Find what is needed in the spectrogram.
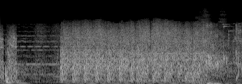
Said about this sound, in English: I love how blonde guy shoots him in the face about 10 times.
